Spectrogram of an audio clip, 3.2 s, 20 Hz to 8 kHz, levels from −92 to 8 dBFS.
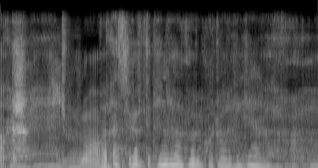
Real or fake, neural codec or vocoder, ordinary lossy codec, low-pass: fake; autoencoder, 22.05 kHz, a latent of 192 numbers a frame, VITS, trained on one speaker; none; 7.2 kHz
